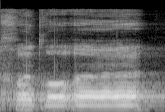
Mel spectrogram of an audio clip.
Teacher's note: 2 زبر ہے تو ایک زبر کے ساتھ الف پڑھیں گے کیونکہ یہاں پر وقف کر رہے ہیں، اور خا طا دونوں کو پر پڑھیں گے۔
